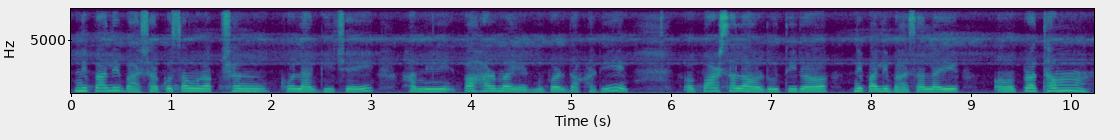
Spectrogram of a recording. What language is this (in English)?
Nepali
